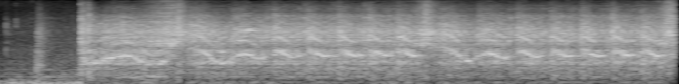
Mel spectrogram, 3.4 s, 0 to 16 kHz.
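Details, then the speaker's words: 6.8 LS3 stroker in a '55 Chevy pickup, first start attempt: starter whirs at an even cranking speed with no firing pulses; no spark, suspected to be tune-related, and spark returned after checking with the laptop. "no spark okay so something tune related yes I think it's a tuner related"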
